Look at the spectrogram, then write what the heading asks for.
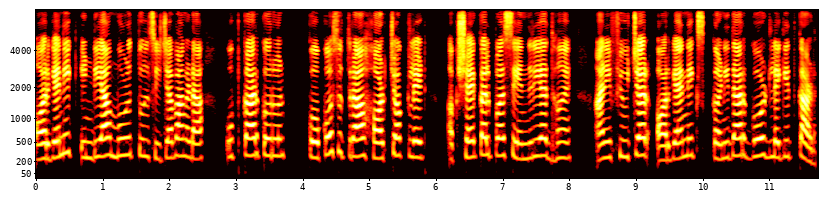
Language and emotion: Goan Konkani, neutral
